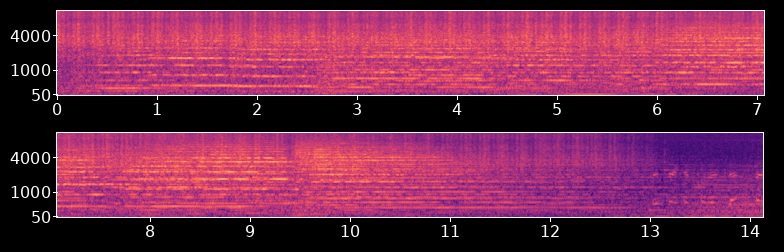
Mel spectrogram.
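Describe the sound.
A train from the Part-Dieu station to Paris rolls along in the rain with a loud, steady rumble and clatter, overlaid by sustained ringing, horn-like tones that fade slightly toward the end. Indistinct voices murmur faintly beneath the noise.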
